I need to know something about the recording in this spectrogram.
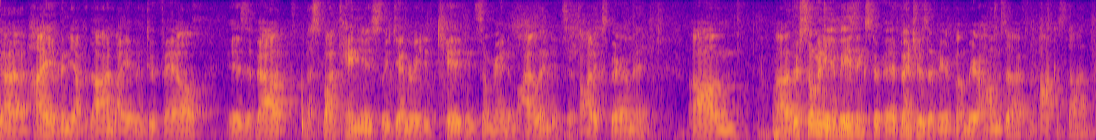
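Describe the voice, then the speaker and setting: A man's voice: medium pitch, slight background noise. Passionate American man on a panel. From United States. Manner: quick, passionate, argumentative, with restarts. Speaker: panelist, novelist. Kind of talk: animated panel talk. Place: festival panel room. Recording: echoey room, faint ambience.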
